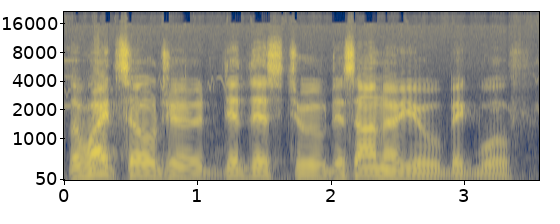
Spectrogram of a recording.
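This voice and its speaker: A man playing a calm, authoritative American cavalry captain, measured and terse, in an old-time radio drama. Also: mid-range voice, natural voice. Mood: earnest, firm. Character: steady, authoritative frontier cavalry captain, calm under threat.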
